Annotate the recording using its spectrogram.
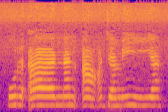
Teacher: Lah, di sini nan a berarti terdapat idhar halqi dibaca jelas karena fathah tanwin bertemu dengan alif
